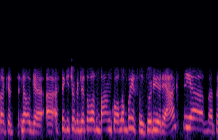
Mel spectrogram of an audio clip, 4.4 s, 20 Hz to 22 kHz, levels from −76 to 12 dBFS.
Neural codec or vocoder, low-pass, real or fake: none; 10.8 kHz; real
